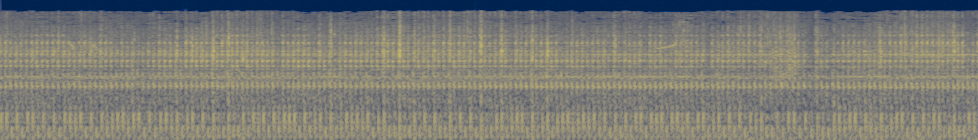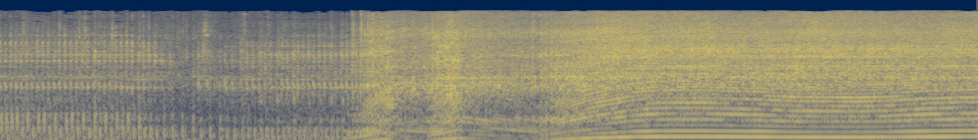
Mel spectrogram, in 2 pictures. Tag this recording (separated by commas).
chainsawing trees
